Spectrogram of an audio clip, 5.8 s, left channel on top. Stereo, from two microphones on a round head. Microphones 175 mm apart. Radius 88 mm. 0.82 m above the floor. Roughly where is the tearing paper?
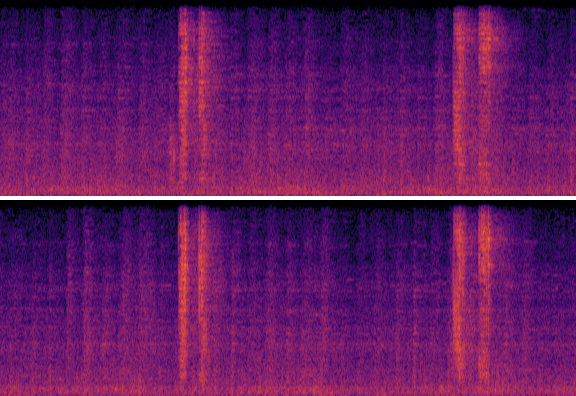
Right.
